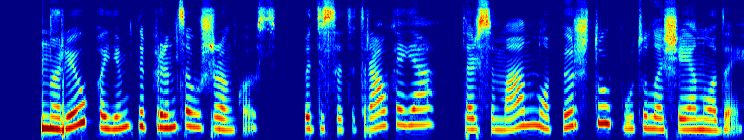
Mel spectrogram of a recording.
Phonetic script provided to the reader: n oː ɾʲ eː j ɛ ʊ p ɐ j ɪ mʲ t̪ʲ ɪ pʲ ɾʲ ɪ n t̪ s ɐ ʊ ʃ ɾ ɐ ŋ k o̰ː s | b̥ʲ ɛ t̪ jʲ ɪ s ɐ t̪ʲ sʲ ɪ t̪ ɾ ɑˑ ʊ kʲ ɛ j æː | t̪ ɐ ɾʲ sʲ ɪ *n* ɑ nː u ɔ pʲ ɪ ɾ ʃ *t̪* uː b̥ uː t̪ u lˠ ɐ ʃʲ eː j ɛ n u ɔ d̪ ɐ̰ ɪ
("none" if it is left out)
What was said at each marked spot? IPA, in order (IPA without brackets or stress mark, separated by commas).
m, t̪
